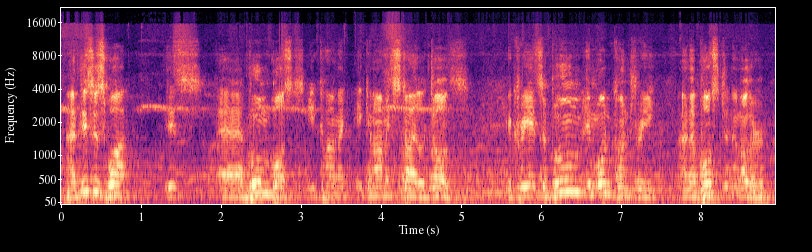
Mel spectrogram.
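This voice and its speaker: A man's voice: high voice, expressive, moderate pace, heavy background noise. A man with a west of Ireland accent giving an insistent, explanatory impromptu speech at a street protest. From Galway, Ireland. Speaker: protest speaker. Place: outdoors in a city street among a crowd. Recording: outdoor street, very loud crowd.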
